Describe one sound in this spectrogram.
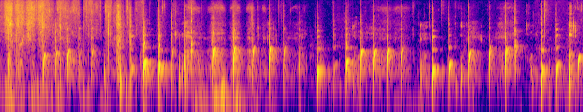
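Fingers snap and tap right up close to a microphone in quick, crisp bursts.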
